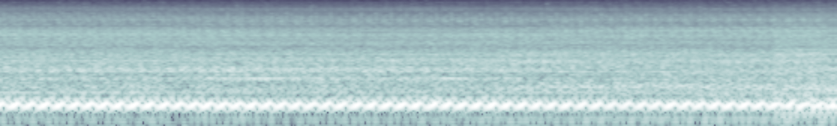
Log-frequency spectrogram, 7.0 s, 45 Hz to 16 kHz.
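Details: 1968 Triumph TR250 restoration, on jack stands: steady even low idle, regular beat, no knocks or misses; running smoothly.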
